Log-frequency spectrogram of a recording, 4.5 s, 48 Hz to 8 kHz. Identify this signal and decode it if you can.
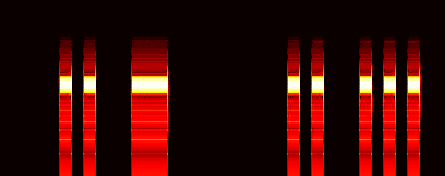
Morse code, heard as a keyed tone, about 10 wpm, 700 Hz. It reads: IT IS
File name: Book One / 01-Chapter 1 - 10 WPM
